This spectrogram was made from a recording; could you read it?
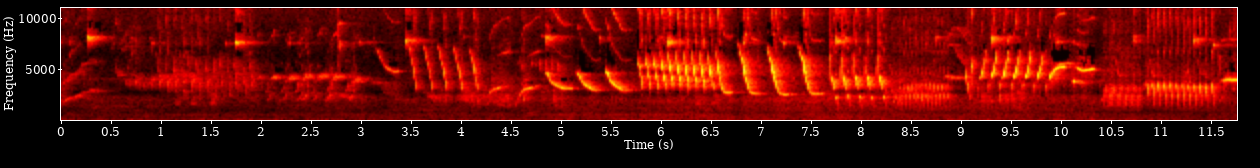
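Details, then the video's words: Canary in full song, starting softly with scattered high chirps, then building into loud, varied phrases of fast down-slurred whistles, rattling trills and sweeping notes, repeated about three times per second. "Metralha Canario veio"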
